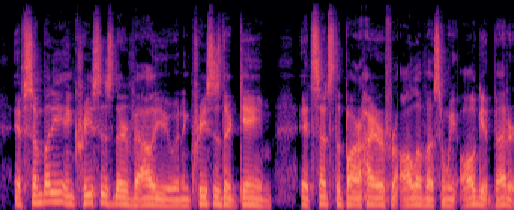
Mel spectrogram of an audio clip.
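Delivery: plain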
